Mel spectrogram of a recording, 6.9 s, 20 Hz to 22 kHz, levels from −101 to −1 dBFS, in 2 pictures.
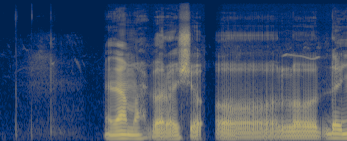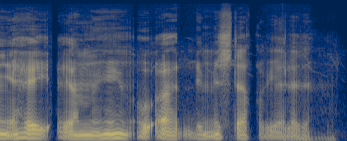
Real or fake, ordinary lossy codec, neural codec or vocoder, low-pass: real; none; none; 19.8 kHz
